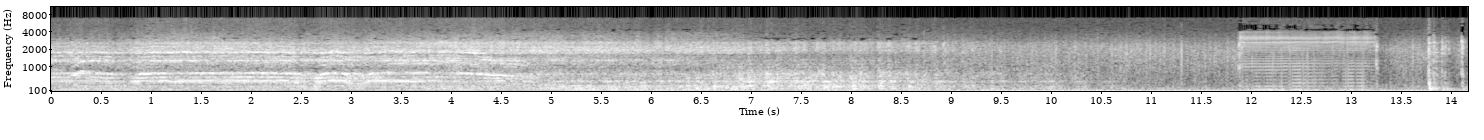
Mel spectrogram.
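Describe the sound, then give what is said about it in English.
A steam train rumbles steadily and loudly throughout, its whistle sounding a long chord at the start and a short, sharp blast again near the end. No one speaks. “Well, the train halted, then.”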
